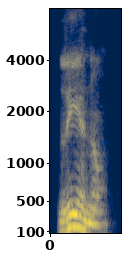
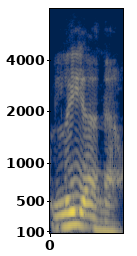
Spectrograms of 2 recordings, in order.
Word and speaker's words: Lionel: actually he's actually pronunciation his name is not lying on uh it's leah now all right okay okay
